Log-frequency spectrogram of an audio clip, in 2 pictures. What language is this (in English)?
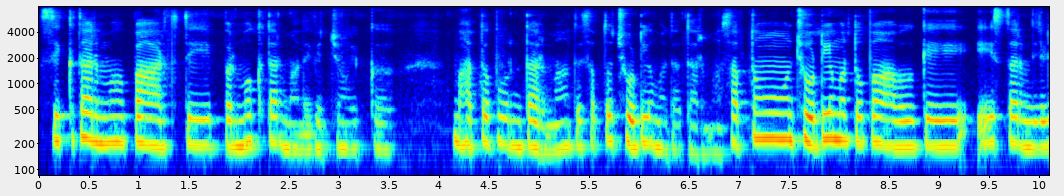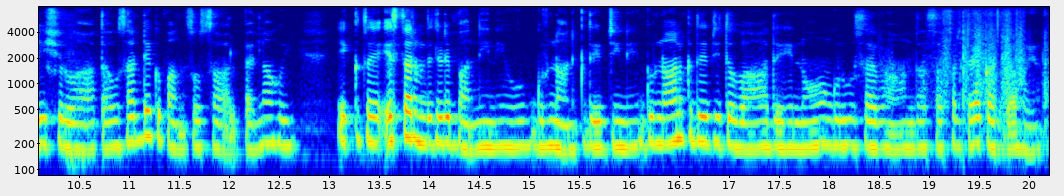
Punjabi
